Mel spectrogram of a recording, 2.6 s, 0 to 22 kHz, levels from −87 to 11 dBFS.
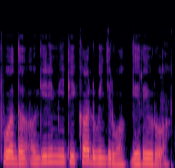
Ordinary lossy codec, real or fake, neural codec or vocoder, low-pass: none; real; none; 10.8 kHz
